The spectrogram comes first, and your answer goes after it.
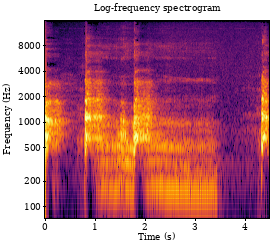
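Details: Spitz indoors menacing its own moulted fur: three sharp barks, each running into a harsh, throaty growl, with a final bark after a brief pause.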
